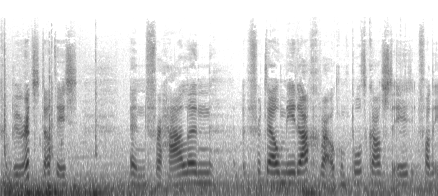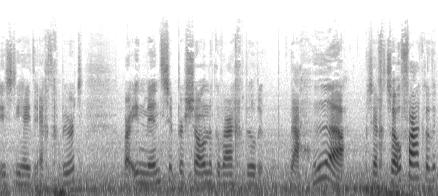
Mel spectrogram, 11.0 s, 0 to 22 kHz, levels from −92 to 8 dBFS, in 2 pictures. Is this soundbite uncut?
no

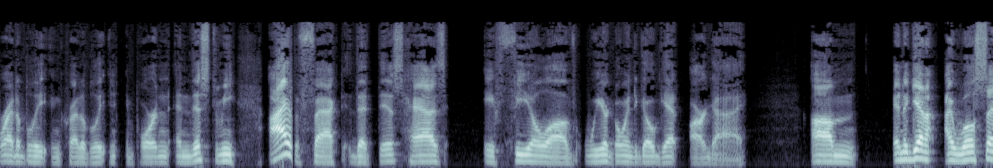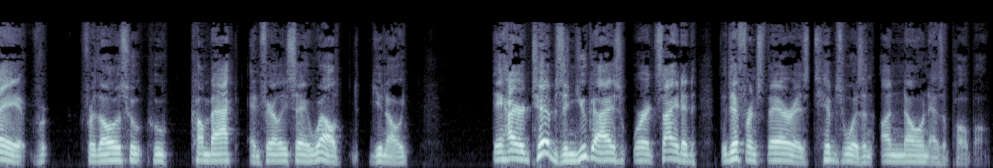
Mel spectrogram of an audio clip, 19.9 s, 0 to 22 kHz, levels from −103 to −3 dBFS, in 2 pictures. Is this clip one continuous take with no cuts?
no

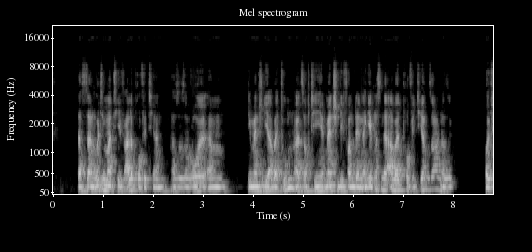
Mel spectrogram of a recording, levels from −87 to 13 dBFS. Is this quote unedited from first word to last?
yes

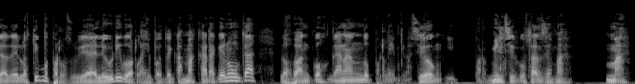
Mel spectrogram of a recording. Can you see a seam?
yes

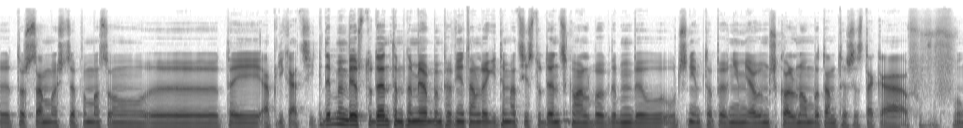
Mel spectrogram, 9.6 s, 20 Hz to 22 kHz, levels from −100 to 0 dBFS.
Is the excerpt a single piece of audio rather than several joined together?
no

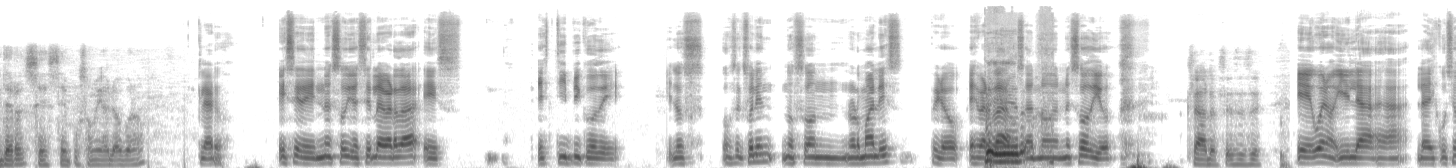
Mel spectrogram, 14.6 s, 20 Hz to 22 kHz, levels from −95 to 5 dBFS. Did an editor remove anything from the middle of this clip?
yes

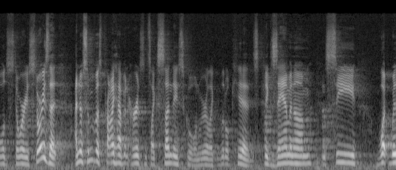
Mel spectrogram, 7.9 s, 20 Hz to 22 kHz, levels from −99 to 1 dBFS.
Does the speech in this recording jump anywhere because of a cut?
yes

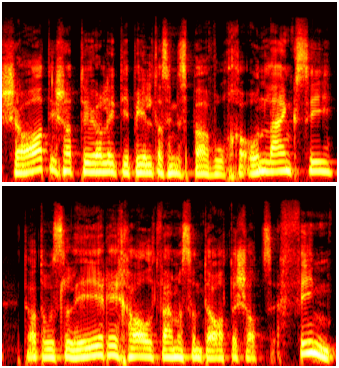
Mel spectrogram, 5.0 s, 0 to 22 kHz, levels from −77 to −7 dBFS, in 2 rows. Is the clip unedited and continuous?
yes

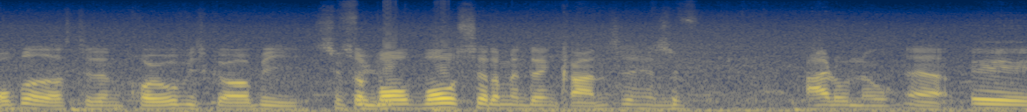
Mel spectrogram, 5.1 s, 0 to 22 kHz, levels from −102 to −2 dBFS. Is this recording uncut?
yes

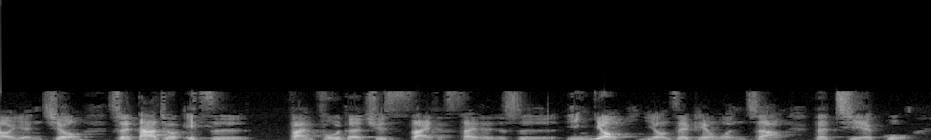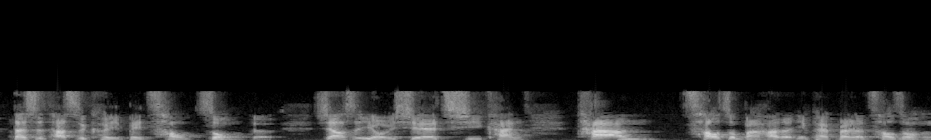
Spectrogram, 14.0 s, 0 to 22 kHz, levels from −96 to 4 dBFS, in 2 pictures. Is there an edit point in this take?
yes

